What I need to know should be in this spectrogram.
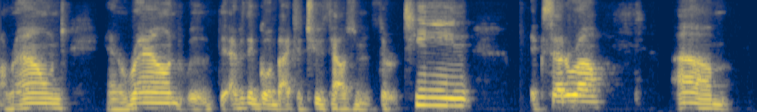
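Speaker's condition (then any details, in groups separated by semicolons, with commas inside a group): No condition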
